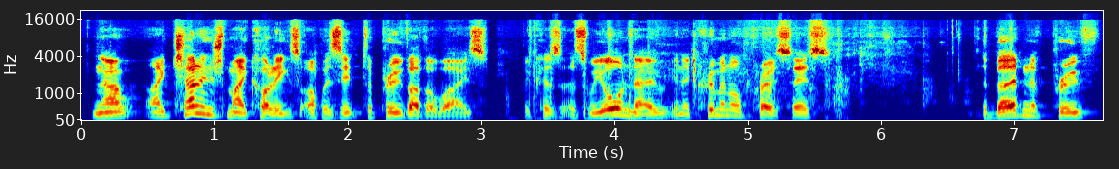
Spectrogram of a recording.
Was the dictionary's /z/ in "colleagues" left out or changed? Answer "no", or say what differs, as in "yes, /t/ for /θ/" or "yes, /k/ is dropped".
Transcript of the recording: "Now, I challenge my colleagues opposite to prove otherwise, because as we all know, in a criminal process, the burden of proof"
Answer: no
